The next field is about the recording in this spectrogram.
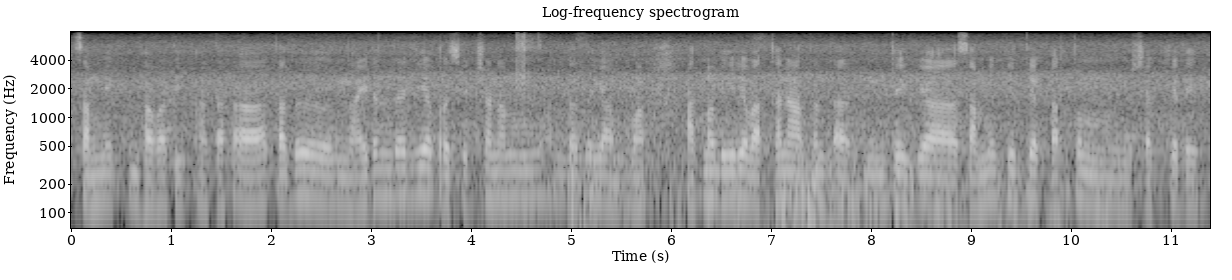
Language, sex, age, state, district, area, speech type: Sanskrit, male, 45-60, Kerala, Thiruvananthapuram, urban, spontaneous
